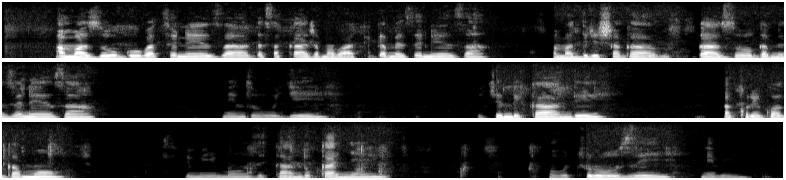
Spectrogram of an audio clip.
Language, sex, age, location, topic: Kinyarwanda, female, 25-35, Musanze, government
